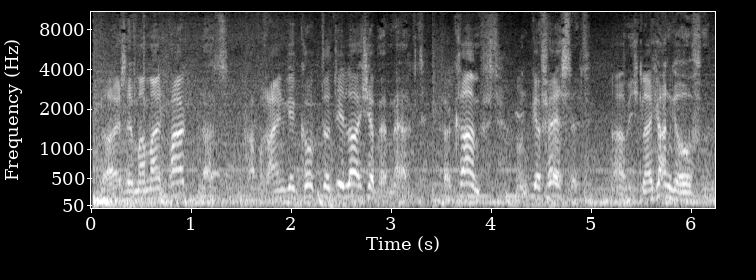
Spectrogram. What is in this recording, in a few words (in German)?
Lkw Fahrer, Stimmproben; LO SVU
